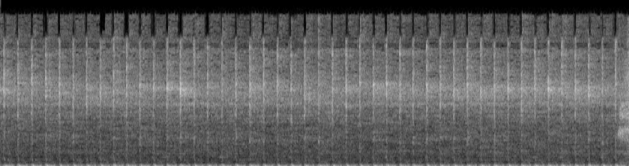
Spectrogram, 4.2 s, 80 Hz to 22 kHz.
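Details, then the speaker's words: 2009 Skyteam Bad Boy 50cc four-stroke single after an oil change, vacuum leak fixed and idle raised. Steady, even putt-putt of about 220 beats a minute, constant sound, no misses or hunting; clean, healthy idle. "It's like that's the sound you want an engine to make. Just constant constantly the same noise while idling."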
